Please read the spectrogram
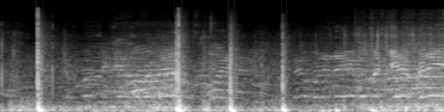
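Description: People talking nearby over a low rumble, with four sharp cracks about half a second to a second apart; the loudest comes near the middle.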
